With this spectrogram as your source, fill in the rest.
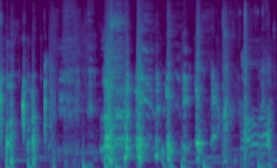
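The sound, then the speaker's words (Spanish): A rapid series of harsh coughs from an elderly man with asthma in a sustained fit, bursts coming one after another with wheezy breaths between them. “Tome, viejito, Oye, el asma. ¿Tiene asma el viejito?”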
